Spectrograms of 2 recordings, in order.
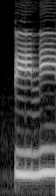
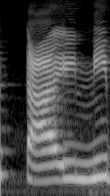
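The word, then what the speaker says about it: tiny: है यात्रा ऑफ अ इसको टिनी नहीं पढ़ना है टाइनी पढ़ेंगे टी आई एन वाई को टाइनी पढ़ा जाता है बहुत छोटा जो रहता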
